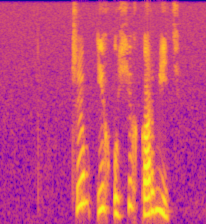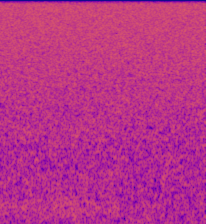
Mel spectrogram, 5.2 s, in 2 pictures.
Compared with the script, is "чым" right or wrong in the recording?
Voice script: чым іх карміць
right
